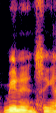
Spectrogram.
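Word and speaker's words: Munising: we are in beautiful menuning muning muning I believe is how they pronounce it up here right here on the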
